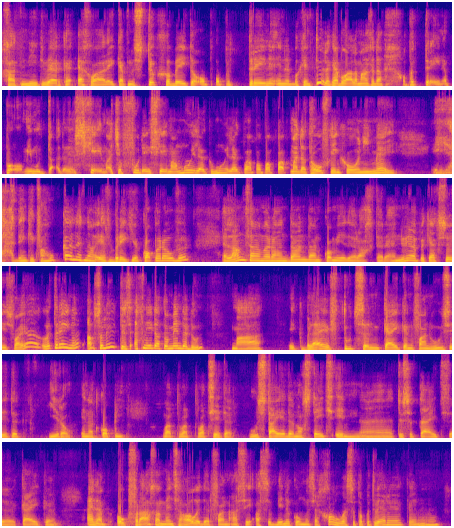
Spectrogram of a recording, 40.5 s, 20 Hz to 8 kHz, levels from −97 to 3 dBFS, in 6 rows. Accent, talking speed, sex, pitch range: Dutch, 200 wpm, male, 110-175 Hz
